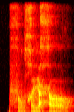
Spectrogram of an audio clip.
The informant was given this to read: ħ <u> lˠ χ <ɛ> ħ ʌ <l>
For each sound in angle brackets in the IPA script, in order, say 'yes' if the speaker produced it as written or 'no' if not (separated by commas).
yes, no, no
